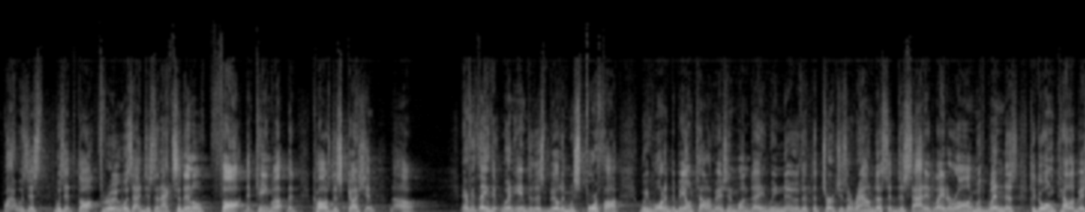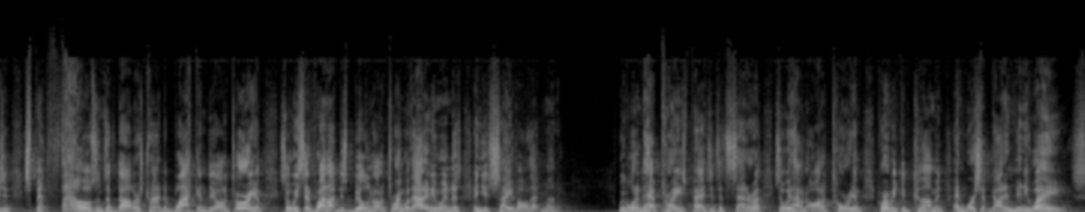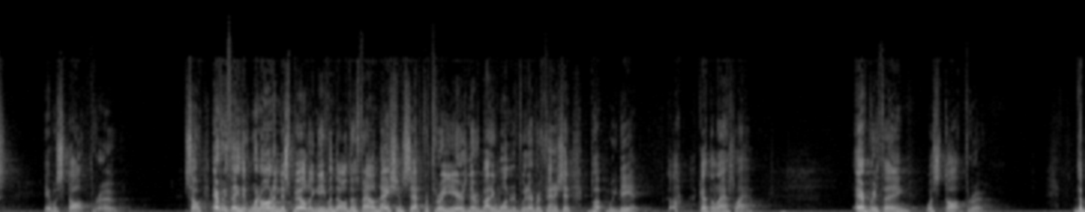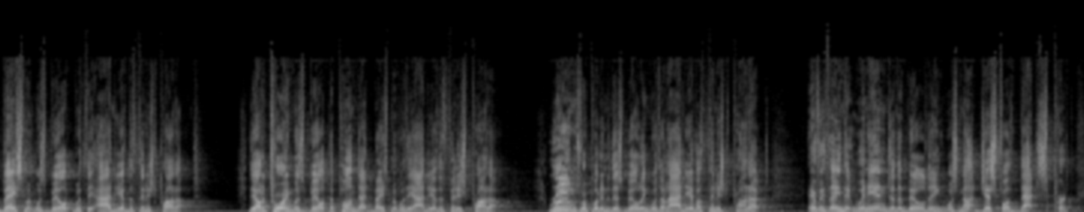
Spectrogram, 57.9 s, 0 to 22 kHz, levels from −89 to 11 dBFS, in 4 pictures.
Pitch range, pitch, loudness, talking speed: 165-220 Hz, 190 Hz, -32 LUFS, 200 wpm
